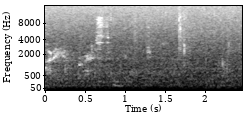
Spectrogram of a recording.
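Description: Near silence in a large church, with a faint whisper or murmured voice near the start.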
